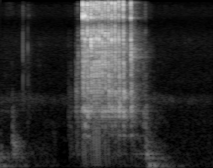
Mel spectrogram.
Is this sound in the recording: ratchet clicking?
yes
